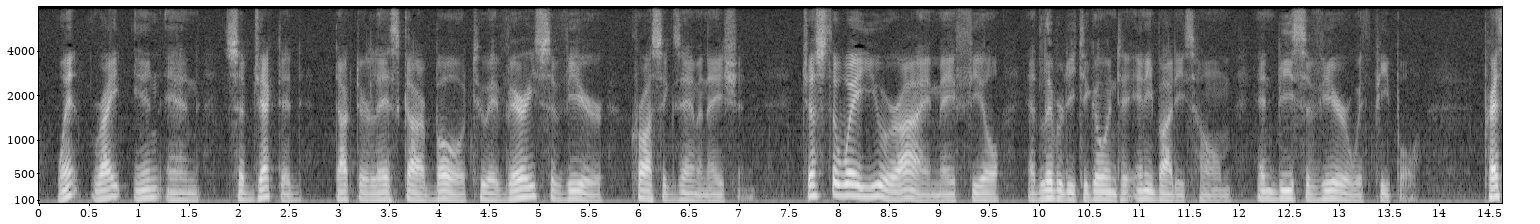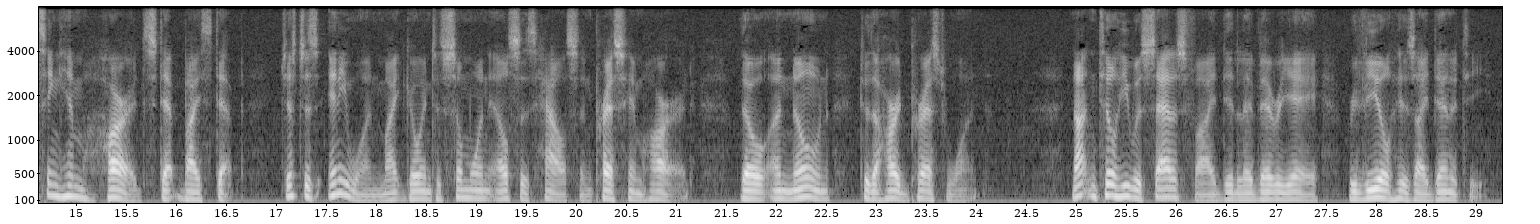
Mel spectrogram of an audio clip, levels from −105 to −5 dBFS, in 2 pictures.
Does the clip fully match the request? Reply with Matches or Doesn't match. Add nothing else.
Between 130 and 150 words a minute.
Matches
